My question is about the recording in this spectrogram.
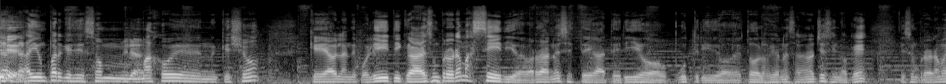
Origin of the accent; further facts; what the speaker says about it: Argentina; Soy el periodista argentino, deduzco que soy él.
